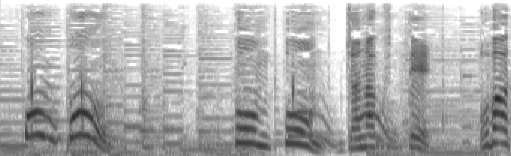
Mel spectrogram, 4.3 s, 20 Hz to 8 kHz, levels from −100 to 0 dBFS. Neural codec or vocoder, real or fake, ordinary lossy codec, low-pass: none; real; none; 7.2 kHz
